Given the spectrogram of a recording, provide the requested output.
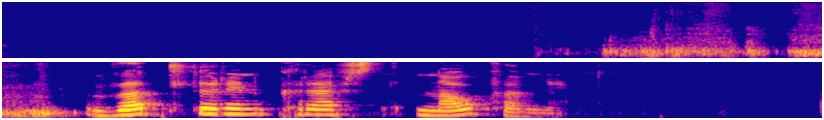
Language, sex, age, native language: Icelandic, female, 50-59, Icelandic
